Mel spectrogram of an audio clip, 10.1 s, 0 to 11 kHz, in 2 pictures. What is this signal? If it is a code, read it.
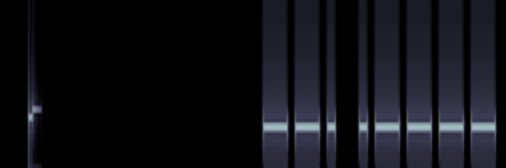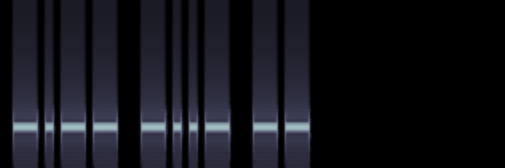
Morse code, heard as a keyed tone, about 15 wpm, 700 Hz. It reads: G1YXM
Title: DXCC-100 Call Signs - 5 Characters - 15wpm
